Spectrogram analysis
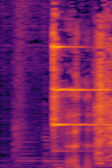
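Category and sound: signal or alarm, bell ringing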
